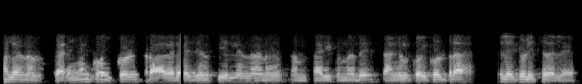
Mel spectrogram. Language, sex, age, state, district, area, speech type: Malayalam, male, 18-30, Kerala, Kozhikode, rural, conversation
